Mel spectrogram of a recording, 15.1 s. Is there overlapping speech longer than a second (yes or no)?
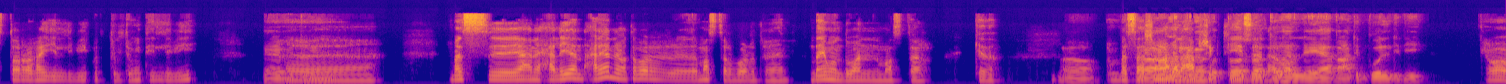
yes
